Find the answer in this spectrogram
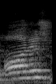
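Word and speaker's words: honest: पूरा वर्ड का उच्चारण करिए। ऑनेस्ट बॉय तो ए को क्या पढ़ यहां पे उच्चारण क्या हो रहा है?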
